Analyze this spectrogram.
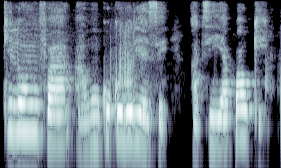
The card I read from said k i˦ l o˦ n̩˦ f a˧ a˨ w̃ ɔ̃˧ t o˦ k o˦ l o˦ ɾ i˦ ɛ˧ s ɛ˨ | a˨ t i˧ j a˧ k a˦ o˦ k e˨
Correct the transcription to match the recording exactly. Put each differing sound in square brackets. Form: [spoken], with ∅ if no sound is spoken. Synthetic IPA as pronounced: k i˦ l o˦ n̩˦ f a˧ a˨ w̃ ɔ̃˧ [k] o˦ k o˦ l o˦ ɾ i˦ ɛ˧ s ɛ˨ | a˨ t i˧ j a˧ [k͡p] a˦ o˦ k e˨

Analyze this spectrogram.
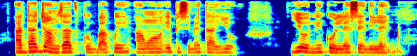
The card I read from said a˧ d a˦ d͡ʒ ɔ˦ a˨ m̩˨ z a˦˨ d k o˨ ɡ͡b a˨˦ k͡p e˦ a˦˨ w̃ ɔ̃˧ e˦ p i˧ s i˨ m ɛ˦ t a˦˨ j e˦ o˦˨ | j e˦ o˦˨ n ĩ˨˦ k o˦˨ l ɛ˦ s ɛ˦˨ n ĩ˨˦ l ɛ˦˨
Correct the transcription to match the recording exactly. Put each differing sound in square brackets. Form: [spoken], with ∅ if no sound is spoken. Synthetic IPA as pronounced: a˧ d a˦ d͡ʒ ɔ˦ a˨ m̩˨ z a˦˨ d k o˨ ɡ͡b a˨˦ k͡p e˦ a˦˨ w̃ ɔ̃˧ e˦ p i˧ s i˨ m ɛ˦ t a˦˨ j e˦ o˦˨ | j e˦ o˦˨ n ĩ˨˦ k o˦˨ l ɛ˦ s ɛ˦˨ n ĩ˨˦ l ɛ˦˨

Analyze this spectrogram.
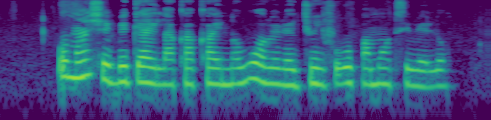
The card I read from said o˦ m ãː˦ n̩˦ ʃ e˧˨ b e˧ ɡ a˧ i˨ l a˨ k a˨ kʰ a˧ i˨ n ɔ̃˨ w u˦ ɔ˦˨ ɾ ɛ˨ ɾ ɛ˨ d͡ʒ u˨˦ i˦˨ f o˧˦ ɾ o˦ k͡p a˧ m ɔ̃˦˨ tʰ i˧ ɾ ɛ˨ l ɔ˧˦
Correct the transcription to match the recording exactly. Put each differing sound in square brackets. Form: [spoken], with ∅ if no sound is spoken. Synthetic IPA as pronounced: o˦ m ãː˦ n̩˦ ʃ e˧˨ [ɡ͡b] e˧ ɡ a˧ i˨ l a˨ k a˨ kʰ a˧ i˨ n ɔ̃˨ w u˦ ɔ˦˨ ɾ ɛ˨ ɾ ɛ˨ d͡ʒ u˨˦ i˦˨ f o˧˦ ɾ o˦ k͡p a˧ m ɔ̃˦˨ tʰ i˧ ɾ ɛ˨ l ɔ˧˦

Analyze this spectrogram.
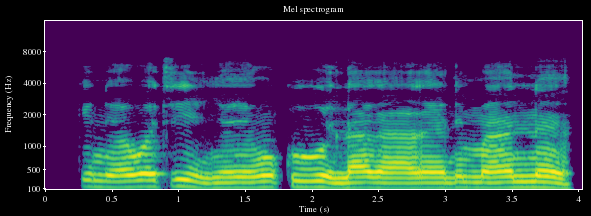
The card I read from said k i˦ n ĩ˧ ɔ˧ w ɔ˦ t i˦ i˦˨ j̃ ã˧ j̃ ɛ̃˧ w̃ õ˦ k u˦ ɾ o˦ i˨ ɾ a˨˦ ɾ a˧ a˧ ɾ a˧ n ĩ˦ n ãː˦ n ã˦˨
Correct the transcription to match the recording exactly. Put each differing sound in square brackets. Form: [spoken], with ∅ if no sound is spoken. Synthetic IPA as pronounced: k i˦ n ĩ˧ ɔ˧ w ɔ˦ t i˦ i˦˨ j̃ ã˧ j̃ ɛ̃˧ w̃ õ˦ k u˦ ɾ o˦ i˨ [l] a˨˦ ɾ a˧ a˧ ɾ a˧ n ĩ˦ [m] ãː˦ n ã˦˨

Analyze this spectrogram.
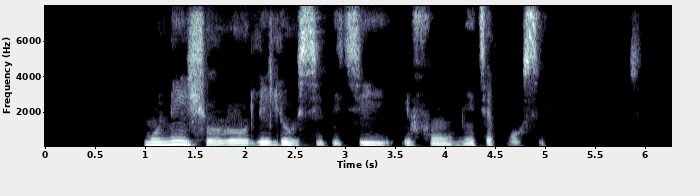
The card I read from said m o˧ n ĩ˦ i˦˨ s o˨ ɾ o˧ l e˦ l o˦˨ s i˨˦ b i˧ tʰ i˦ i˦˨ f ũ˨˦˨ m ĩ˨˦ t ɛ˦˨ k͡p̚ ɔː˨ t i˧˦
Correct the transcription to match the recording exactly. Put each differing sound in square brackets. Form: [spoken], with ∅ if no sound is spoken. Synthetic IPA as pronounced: m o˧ n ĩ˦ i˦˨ [ʃ] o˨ ɾ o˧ l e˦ l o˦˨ s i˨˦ b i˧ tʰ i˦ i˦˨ f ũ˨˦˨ m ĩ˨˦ t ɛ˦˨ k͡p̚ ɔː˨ [s] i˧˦

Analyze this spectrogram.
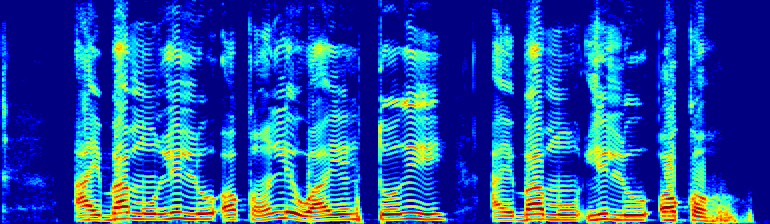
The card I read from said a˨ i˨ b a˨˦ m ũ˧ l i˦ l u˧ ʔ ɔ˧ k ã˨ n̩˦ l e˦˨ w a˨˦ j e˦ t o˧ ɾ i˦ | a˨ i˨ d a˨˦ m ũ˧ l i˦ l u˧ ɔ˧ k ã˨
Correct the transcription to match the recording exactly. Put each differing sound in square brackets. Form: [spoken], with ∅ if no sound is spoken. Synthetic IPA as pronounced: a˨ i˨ b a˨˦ m ũ˧ l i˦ l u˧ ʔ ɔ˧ k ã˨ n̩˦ l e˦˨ w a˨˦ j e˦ t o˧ ɾ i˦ | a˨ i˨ [b] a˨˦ m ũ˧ l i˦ l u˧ ɔ˧ k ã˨

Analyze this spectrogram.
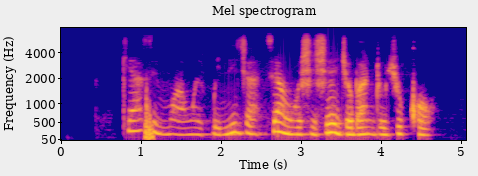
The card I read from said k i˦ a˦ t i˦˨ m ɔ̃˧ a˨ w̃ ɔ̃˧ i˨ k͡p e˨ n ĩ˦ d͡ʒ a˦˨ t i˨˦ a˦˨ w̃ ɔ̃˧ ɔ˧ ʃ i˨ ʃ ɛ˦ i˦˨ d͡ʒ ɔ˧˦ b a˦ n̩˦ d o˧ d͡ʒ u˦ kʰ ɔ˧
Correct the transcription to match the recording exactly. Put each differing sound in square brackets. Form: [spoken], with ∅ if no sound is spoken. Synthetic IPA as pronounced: k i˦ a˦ [s] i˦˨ m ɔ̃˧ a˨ w̃ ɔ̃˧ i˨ k͡p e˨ n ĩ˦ d͡ʒ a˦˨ t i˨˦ a˦˨ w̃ ɔ̃˧ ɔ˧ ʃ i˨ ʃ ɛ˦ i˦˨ d͡ʒ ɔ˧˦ b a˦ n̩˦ d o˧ d͡ʒ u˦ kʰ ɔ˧

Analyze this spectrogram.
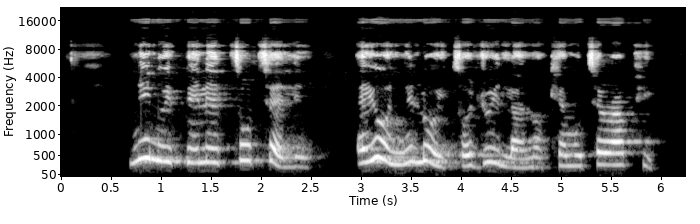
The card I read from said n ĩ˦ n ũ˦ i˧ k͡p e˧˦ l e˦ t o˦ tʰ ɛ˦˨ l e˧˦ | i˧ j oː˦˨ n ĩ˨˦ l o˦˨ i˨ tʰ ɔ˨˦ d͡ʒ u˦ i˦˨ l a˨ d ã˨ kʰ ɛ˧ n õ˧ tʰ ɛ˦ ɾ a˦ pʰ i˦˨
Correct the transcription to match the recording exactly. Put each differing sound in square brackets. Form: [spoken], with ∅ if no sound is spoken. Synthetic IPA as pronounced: n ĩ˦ n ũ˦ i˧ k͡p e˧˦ l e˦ t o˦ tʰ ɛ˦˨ l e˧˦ | [ɛ˧] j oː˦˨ n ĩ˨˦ l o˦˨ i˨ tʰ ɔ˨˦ d͡ʒ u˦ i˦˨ l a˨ [n] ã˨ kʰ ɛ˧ [m] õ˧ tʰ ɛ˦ ɾ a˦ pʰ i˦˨

